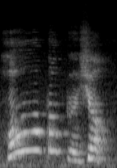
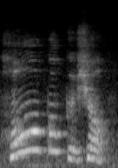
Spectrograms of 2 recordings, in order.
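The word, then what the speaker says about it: 報告書: 이거는 중간 한자를 잘 읽어주셔야 돼요. 이 알릴 꽃자. 알릴 꽃자가 쿠나 코가 아니에요. 얘는 반드시 꼬끄라고 읽으셔야 돼요. 호꼬끄쇼, 호꼬끄쇼, 꼬끄라고 읽어주시면 되겠습니다.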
